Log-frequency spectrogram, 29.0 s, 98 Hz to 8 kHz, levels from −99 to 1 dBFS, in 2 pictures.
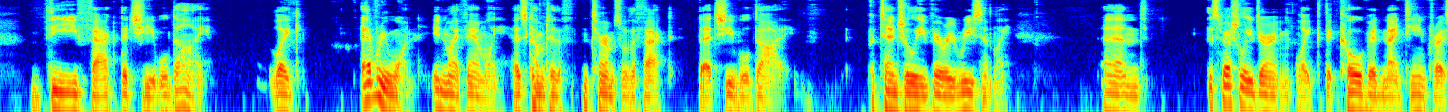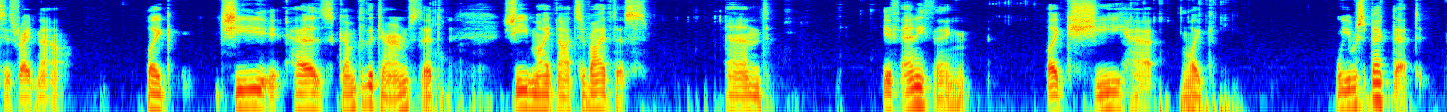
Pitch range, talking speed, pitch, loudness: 90-110 Hz, 125 wpm, 100 Hz, -20 LUFS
